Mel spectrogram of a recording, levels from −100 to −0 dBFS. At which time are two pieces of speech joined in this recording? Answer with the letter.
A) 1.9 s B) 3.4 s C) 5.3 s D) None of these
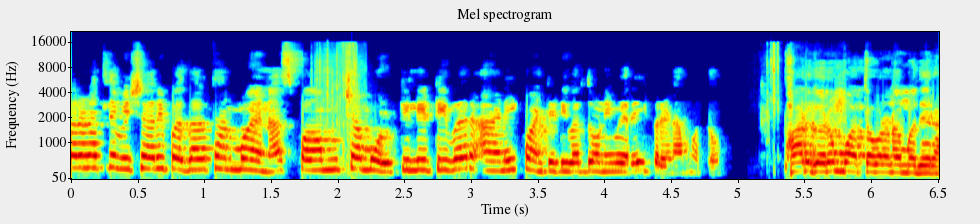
C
